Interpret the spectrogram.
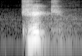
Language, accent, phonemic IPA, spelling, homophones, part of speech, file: French, Canada, /kʁik/, crique, cric, noun, LL-Q150 (fra)-crique.wav
- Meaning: 1. cove 2. creek (stream of water)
